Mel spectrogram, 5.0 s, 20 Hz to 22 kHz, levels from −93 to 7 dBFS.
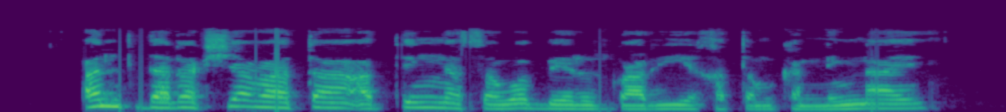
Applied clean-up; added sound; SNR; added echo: none; none; none; none.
